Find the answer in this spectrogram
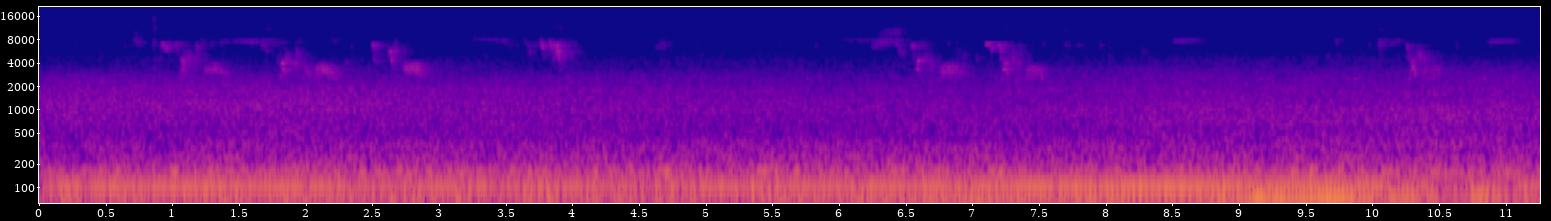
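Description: Small birds giving short, high chirps every few seconds over a steady low rumble.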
